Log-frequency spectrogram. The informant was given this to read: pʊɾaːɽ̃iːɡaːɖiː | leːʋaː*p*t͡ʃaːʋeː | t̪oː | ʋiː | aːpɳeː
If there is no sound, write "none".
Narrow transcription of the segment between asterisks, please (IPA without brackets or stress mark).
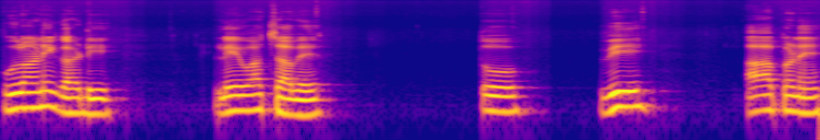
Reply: none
